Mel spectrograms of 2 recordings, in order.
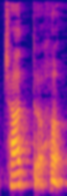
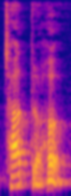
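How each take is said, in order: First: छात्रः said slowly with a clear final visarga echo "छात्रहः"; model pronunciation. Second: छात्रः again with the visarga voiced "हə" at the end; repeated model word. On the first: Teacher models छात्रः for pupils to repeat, full visarga "हः". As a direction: pronounce छात्रः syllable by syllable, breathing out the visarga as "हः". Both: Shown as a demonstration. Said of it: "आप सब मेरे पीछे पीछे इन सबको बोलेंगे".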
